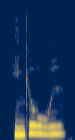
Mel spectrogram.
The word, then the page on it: hinkerude: dansk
